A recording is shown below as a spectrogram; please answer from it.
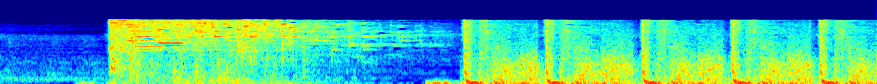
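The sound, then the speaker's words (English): Gunshots fired at a window: a loud crash of shattering glass rings on for over a second, then five sharp, evenly spaced shots crack out in quick succession, each loud and abrupt. “You waste your bullets, gentlemen.”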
